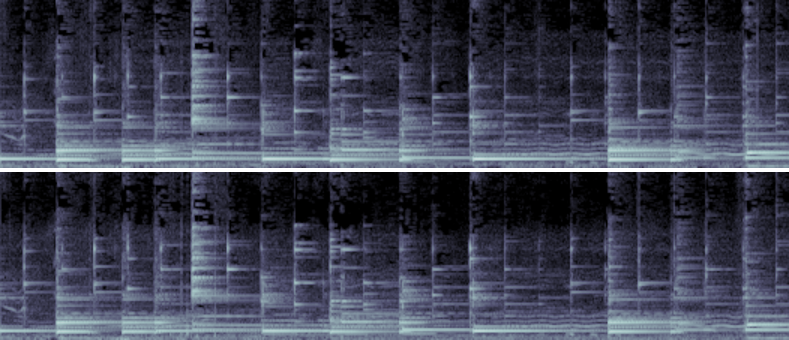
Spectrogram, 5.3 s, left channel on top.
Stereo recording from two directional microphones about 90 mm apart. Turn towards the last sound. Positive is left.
turn(degrees=-25)  # may be behind; listen again after turning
